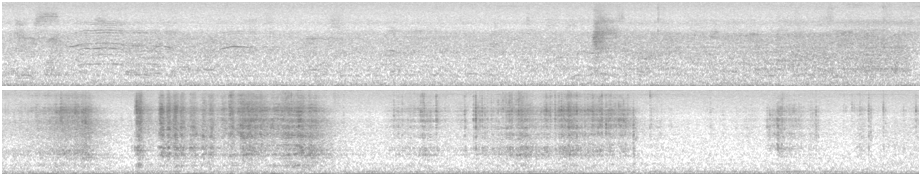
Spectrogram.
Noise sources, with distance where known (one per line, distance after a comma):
background noise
